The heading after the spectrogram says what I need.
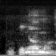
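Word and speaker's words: Niquinohomo: She mentions that her farm is in, and correct me if I'm pronouncing this wrong, but it's in Niquinomo? Niquinomo, yes.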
